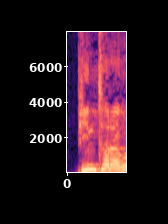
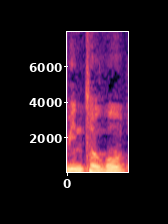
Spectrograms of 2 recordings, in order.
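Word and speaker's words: Winter: 빈터라고 나와 있는데 영문으로 따지면 윈터고 독일식 발음이 빈터예요.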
